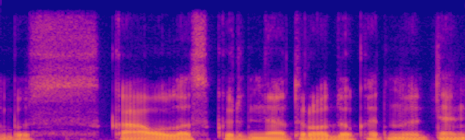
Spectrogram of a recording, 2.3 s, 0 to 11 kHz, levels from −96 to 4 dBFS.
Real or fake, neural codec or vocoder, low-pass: fake; autoencoder, 48 kHz, 128 numbers a frame, DAC-VAE, trained on Japanese speech; 9.9 kHz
